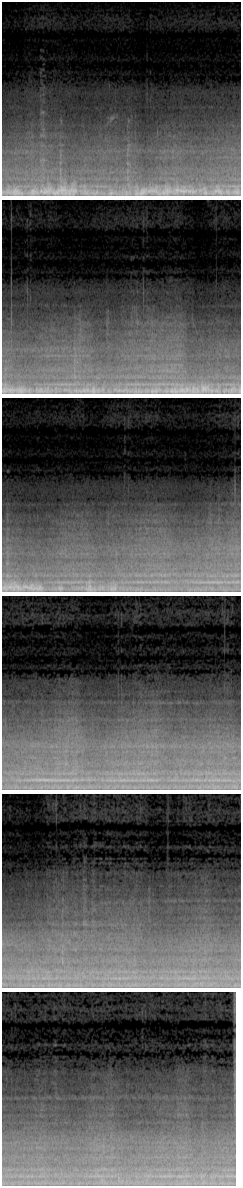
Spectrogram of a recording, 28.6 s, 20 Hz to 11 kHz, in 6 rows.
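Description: Two diesel locomotives, Emu Bay class 11 No. 1104 leading DH class DH73, running slowly past with engine noise and wheel clatter on the rails. A steady engine whine grows louder from about halfway through as they draw near.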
